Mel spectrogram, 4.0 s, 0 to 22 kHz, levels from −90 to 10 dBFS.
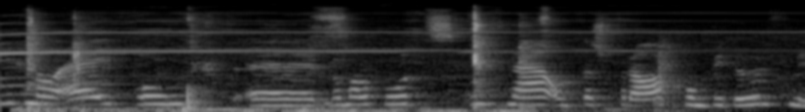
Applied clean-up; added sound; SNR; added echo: classical method log-MMSE.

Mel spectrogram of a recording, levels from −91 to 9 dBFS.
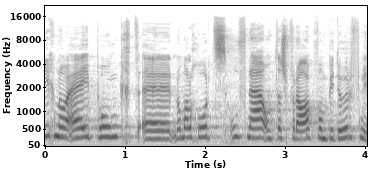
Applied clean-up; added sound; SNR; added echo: none; none; none; none.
